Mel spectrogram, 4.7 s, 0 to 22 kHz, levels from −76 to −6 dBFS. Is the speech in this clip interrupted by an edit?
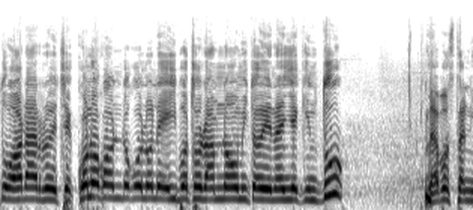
no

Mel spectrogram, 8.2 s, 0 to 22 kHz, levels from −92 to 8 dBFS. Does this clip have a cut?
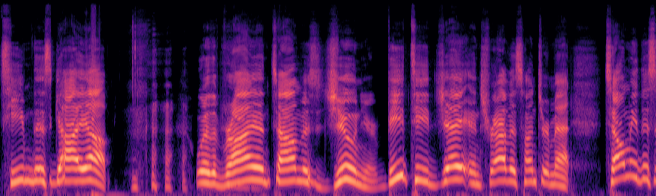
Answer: no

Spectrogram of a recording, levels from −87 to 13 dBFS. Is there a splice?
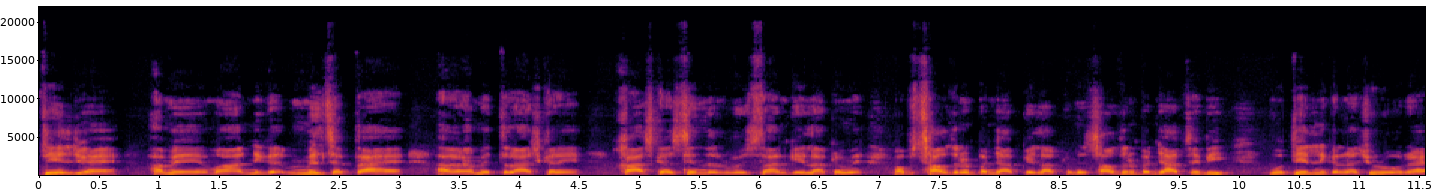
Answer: no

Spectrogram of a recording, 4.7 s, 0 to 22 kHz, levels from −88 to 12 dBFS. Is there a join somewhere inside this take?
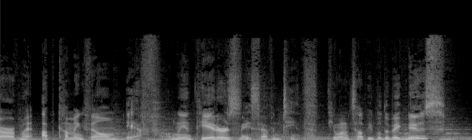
no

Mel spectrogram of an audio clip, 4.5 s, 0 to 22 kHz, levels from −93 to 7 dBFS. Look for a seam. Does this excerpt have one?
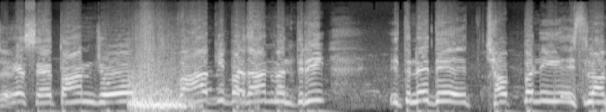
yes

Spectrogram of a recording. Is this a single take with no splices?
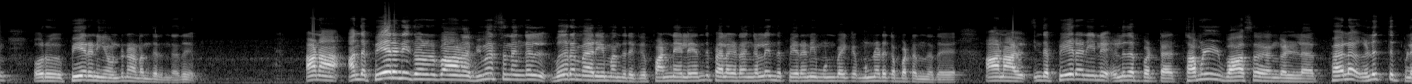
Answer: yes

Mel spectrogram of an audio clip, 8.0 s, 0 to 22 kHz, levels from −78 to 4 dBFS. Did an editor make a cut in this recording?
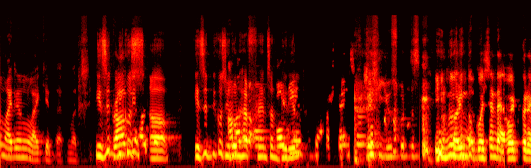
yes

